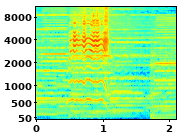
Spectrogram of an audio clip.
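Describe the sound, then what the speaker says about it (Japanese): A lamb in the video game Labyrinth of Refrain bleats once, a close, wavering cry with a rising and falling pitch, over a steady game music backdrop. "羊さんですよ、ドロニア様。"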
